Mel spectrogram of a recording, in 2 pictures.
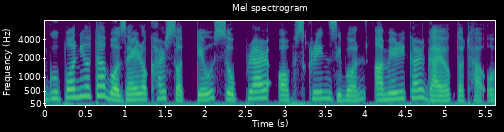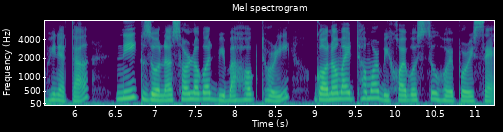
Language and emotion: Assamese, neutral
